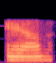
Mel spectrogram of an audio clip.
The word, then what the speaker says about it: Anne: Some of my friends who do not speak English pronounce my first name Anne, but I'm used to Anne.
